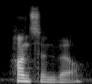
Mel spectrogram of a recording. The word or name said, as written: Hutsonville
